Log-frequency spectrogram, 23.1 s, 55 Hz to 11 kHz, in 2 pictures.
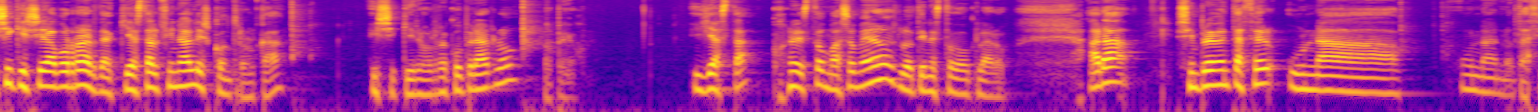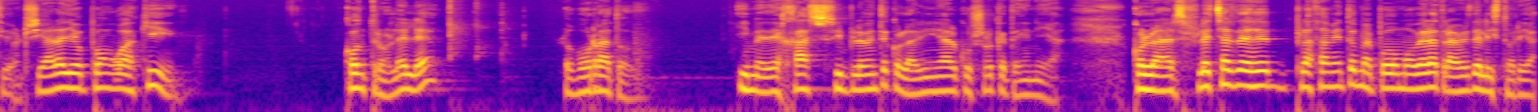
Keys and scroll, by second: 2.2 ctrl+k, 4.0 ctrl+y, 10.5 ctrl+c, 15.0 ctrl+l, 22.3 Up.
